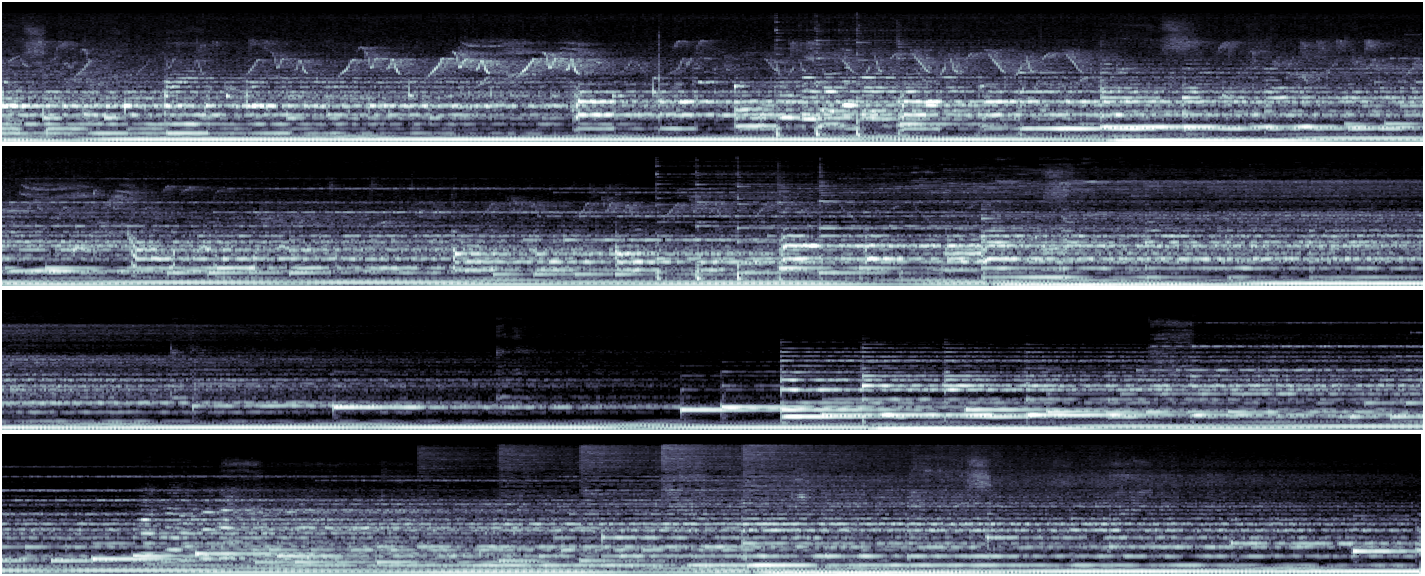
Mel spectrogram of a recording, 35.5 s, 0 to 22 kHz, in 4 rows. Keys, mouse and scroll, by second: 2.7 click, 3.4 click, 3.7-4.2 scroll, 4.2 click, 4.4 click, 5.3 x, 6.7 click, 8.7 click, 9.9 Right, 12.1 click, 12.6-13.6 scroll down 9, 13.6-14.1 scroll, 13.6 x, 14.3-14.7 scroll up 4, 14.7 x, 15.1-15.5 scroll up 2, 16.3 click, 17.1 m, 18.1 click, 18.5 Right, 19.4 click, 20.7-22.4 scroll, 23.0 Escape, 23.8 click, 24.8 d, 27.3 middle click, 27.3 middle click, 28.0 middle click, 28.0 o, 29.2 click, 29.8 click, 30.4 click, 31.9 click, 33.8 click, 35.4 click.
